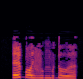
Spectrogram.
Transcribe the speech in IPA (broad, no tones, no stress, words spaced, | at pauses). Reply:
ɛɓɔɪ̯ vuŋ͡mu ɗʊə̯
